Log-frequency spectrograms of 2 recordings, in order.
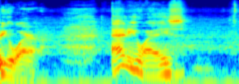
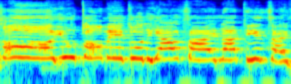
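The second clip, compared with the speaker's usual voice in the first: much higher and louder defensive shout; coworker shouting back; 3 dB louder than usual. Retold or imitated. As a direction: fire it back in his defense.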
